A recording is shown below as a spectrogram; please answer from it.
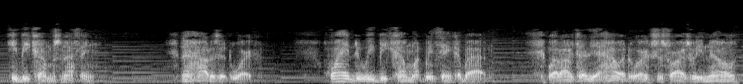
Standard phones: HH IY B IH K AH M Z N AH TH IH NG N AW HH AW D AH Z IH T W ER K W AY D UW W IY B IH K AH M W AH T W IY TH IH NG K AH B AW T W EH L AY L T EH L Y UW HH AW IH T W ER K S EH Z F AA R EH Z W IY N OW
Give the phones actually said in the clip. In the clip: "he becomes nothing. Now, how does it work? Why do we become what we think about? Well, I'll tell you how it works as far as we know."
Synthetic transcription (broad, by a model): HH IY B IH K AH M Z N AH TH IH NG N AW HH AW D AH Z IH T W ER K W AY D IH W IY B IH K AH M W AH T W IY TH IH NG K AH B AW T W EH L AY L T EH L Y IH HH AW IH T W ER K S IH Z F AA R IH Z W IY N OW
